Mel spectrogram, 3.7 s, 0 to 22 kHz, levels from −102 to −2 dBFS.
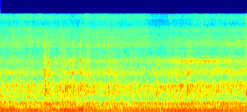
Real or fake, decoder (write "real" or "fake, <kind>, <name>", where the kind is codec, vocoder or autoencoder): fake, vocoder, Vocos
